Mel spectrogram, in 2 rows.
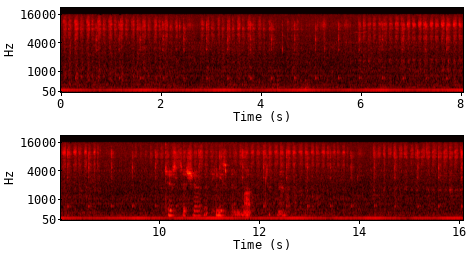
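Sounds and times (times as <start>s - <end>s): steady low hum: 0.0s - 16.0s
crayon scratching on paper: 0.1s - 2.4s, 6.0s - 8.8s, 10.0s - 13.8s.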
